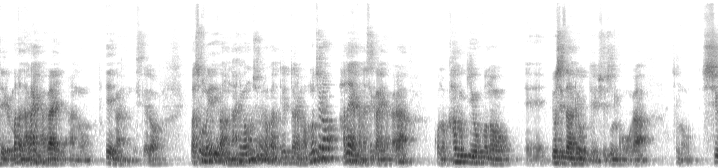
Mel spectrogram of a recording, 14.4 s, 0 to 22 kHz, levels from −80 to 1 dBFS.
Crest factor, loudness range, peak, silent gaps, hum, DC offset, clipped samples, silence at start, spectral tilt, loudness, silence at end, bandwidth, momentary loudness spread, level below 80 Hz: 18 dB; 3 LU; -4 dBFS; none; none; under 0.1%; under 0.1%; 0 s; -7 dB/octave; -23 LUFS; 0 s; 19.5 kHz; 18 LU; -78 dBFS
